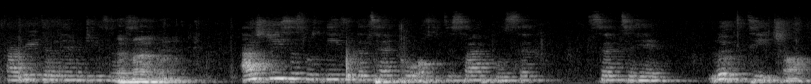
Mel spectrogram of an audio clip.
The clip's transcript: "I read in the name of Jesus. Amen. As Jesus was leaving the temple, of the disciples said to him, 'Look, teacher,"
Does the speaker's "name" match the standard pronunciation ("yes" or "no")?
yes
